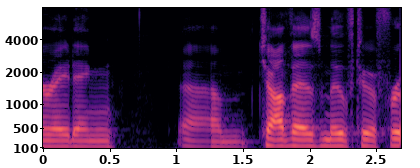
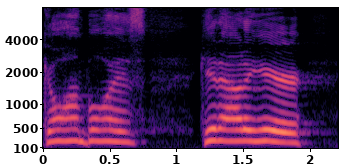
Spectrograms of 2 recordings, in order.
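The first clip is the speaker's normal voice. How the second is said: very high-pitched, urging shout; 10 semitones higher than usual. Retelling a movie scene where a character waves a flag: imitating a character yelling. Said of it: "but he's yelling, like".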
